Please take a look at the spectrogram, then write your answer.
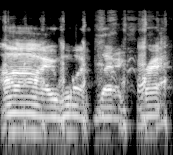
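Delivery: slow, drawn-out mock menace; hammed-up heel threat, very slow; menacing wrestler. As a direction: stretch every word like a villain eyeing his prize. Acts wrestler menacing him for crown.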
